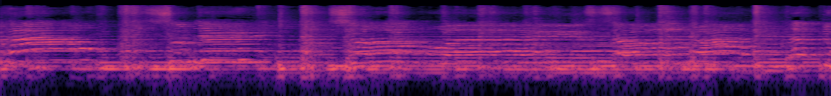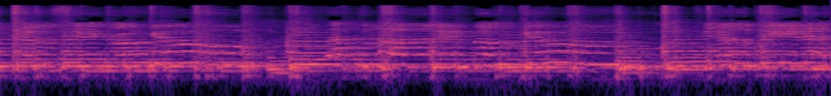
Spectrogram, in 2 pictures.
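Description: Three ukuleles strummed together in a steady rhythm while young girls sing a melody in unison over them.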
